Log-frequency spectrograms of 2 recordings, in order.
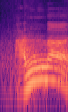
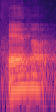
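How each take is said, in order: First: The middle n sound is doubled. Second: The middle n sound is single. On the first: The speaker calls it wrong. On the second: The speaker calls it right.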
